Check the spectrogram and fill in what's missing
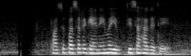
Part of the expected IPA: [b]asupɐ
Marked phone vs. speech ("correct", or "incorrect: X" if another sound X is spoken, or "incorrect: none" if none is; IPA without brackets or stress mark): incorrect: p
